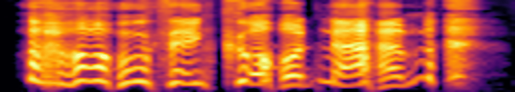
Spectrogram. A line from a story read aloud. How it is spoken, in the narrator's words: Bettina wailed like a child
